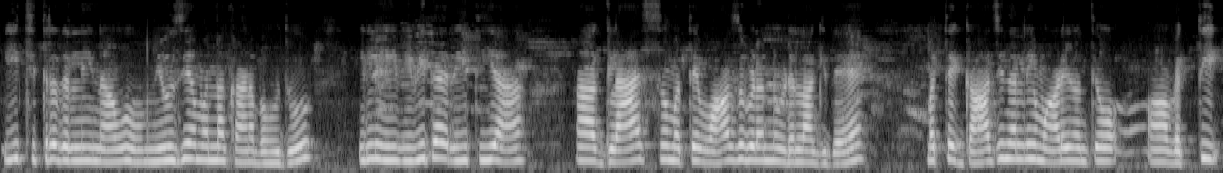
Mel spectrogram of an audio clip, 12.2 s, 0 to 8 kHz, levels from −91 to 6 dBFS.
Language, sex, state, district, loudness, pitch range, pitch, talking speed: Kannada, female, Karnataka, Belgaum, -16 LUFS, 210-250 Hz, 230 Hz, 70 wpm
